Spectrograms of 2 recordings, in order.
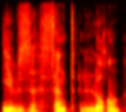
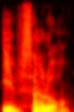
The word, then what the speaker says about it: Yves Saint Laurent: saint laurent himself iv so again the t's here at the end of sun and lore are silent so do not say eves saint laurent the s of evie is also silent so say if salon if the saint laurent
